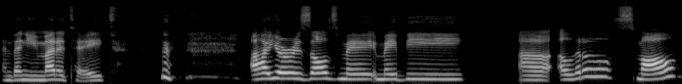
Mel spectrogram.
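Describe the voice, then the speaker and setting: A woman from Romania talking as a guest in a relaxed, thoughtful interview, with restarts and small laughs. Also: on the high side, slow, clear, resonant tone, dry recording. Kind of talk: casual conversational interview.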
